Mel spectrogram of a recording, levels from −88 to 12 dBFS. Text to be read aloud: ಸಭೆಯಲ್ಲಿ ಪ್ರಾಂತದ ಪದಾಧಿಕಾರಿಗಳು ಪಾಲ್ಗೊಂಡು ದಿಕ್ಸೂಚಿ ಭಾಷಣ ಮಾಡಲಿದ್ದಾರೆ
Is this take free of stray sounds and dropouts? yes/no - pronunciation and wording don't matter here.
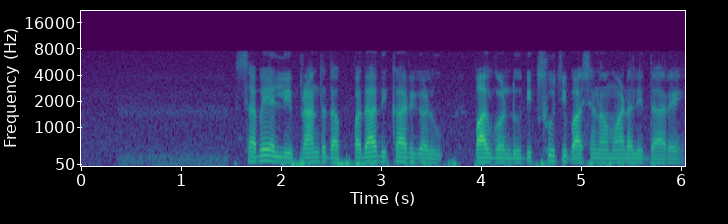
yes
